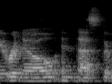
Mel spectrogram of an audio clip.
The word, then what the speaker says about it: Renault: Renault. Renault. L and T are silent. Renault. You will hear some Americans say Renault, but the majority of people say Renault and that's the right way.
